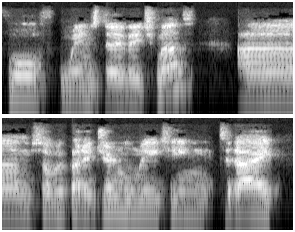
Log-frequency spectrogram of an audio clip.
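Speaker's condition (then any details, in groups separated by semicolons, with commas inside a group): No condition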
